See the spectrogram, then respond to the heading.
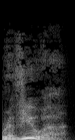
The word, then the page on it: reviewer: British English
